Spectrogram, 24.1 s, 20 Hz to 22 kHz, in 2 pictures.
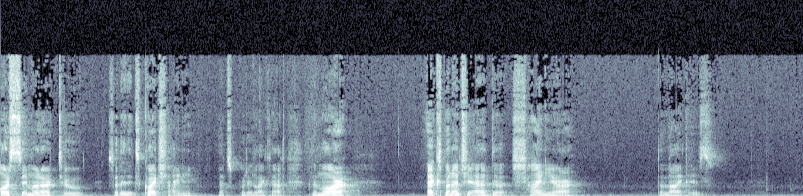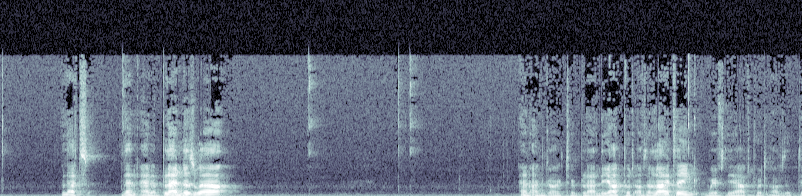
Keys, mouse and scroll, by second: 11.9-12.6 scroll down 1, 13.8-17.2 drag, 18.0 click, 19.5-20.4 scroll down 2, 22.3-24.0 drag.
